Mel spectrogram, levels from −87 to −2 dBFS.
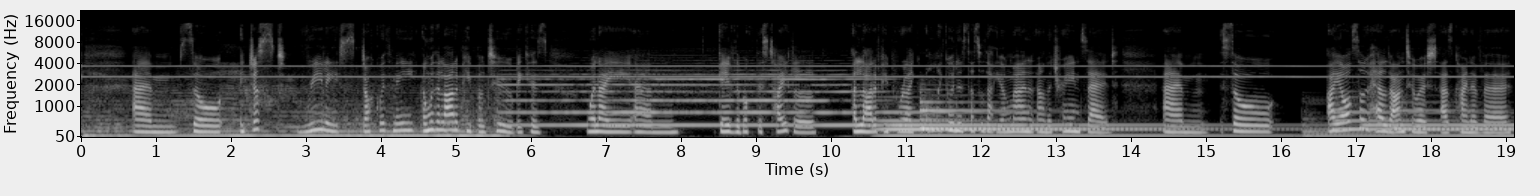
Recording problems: background music; loud; throughout; 3 dB below the speech
high-pitched whine; noticeable; throughout; 2.5 kHz, 15 dB below the speech

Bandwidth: 14.5 kHz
